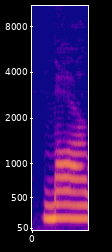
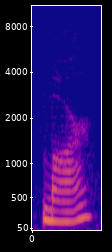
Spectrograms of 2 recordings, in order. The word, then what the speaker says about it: Maher: Mar Rhymes with Jar going to Washington. This is Real Time with Bill Maher rhymes with jar.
